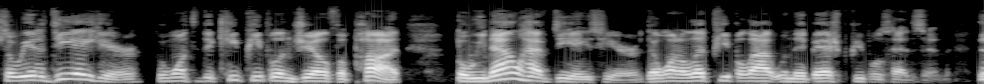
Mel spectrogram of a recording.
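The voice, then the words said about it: Brooklyn New York accent. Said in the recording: “I thought you were on the East Coast. ... Because of my accent, maybe? ... I'm from Brooklyn”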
